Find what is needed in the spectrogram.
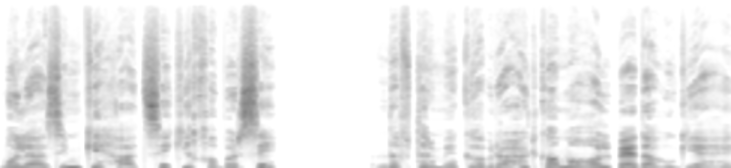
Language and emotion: Urdu, sad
